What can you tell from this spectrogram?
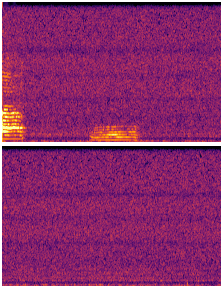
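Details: Three-to-ten-month-old tabby-and-white cat: a short, high meow, then a longer, lower, level meow of under a second. Faint low room noise follows.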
